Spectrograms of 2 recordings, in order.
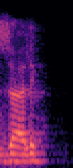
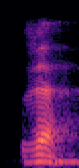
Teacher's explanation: Cuman keluarkan sedikit sehingga ketemu itu antara ujung dengan ujung. Ujung lidah dengan ujung gigi seri.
